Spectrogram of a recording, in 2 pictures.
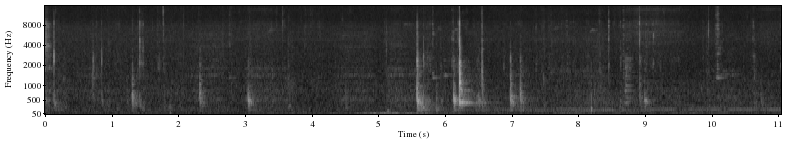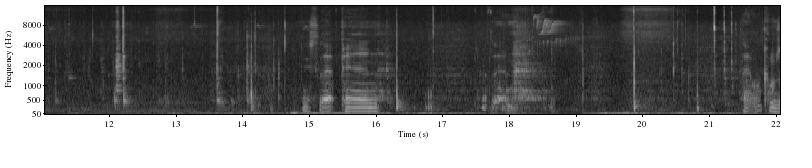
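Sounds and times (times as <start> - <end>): metal parts and tools clicking: 5.6 - 14.8, 20.4 - 21.6.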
